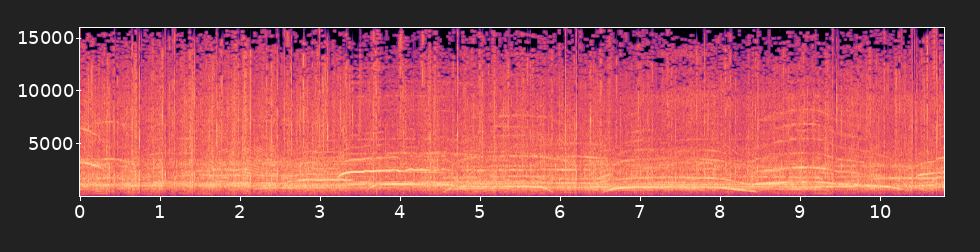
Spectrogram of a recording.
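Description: Live music plays loudly over speakers in a large echoing hall.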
